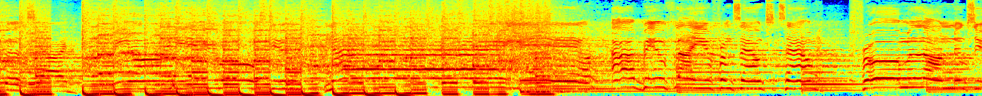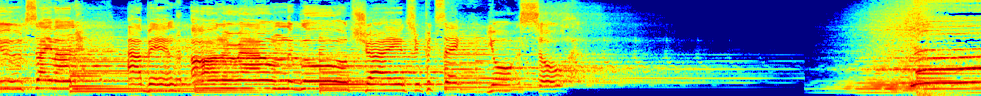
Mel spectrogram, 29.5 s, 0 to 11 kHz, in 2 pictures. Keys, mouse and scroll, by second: 1.0 0, 4.2 scroll up 1, 4.7 click, 5.3 Delete, 6.0 click, 6.3 Delete, 8.8 click, 9.2-10.1 scroll down 1, 10.1 click, 11.5-12.1 scroll down 1, 12.1 click, 13.4-14.0 scroll down 1, 14.0 click, 18.2 e, 19.5 click, 20.6-21.3 scroll up 1, 21.3 click, 22.2-23.7 typing, 23.2 Down, 24.5 Down, 24.9 Up, 25.3 Return, 26.8 click, 28.8 right click.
